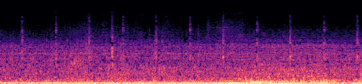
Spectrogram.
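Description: A Dodge Viper's engine rumbles steadily and loudly while driving, with a deep low drone that swells slightly toward the end and no talking.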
